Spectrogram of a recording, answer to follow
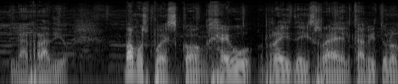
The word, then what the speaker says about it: Jehú: Se pronuncia así, Juan Mari, Jehú.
